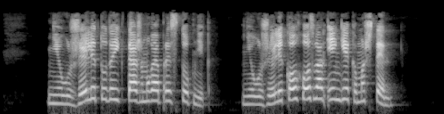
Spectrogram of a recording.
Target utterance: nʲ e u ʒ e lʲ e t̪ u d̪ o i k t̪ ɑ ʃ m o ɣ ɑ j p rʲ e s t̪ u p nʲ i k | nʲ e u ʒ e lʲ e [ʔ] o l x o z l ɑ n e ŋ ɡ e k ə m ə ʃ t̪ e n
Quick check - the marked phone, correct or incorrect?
incorrect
